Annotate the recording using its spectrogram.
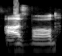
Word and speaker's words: Osvald: I believe his name is pronounced as Osvald. It's like Osvald.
